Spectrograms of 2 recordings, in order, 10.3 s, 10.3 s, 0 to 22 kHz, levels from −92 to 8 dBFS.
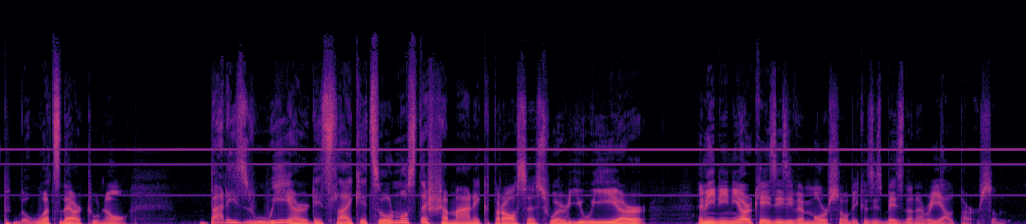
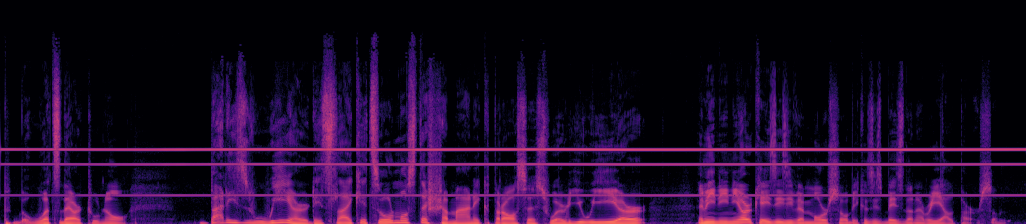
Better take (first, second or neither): first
